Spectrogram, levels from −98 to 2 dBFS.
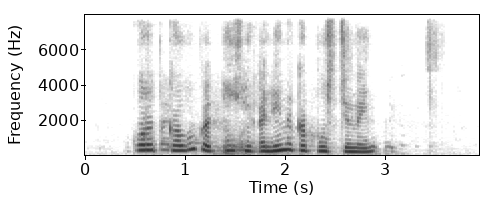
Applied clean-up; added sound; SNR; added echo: neural mask model DeepFilterNet 3.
